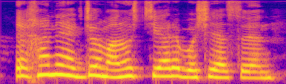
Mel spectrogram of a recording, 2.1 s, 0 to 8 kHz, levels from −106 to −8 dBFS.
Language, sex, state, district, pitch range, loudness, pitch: Bengali, female, Assam, Hailakandi, 245-290 Hz, -11 LUFS, 285 Hz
